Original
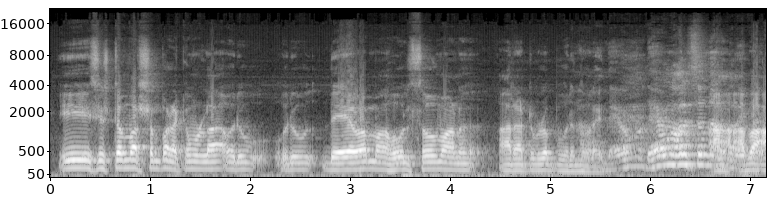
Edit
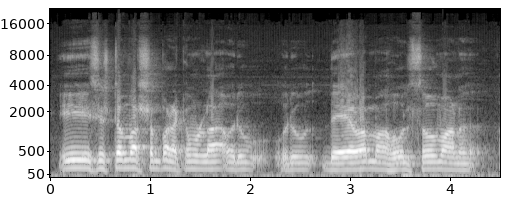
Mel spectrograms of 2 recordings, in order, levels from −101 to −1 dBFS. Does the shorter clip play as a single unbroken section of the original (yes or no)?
yes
